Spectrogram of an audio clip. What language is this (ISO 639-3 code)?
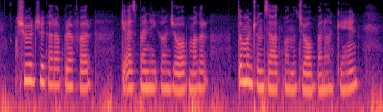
kas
